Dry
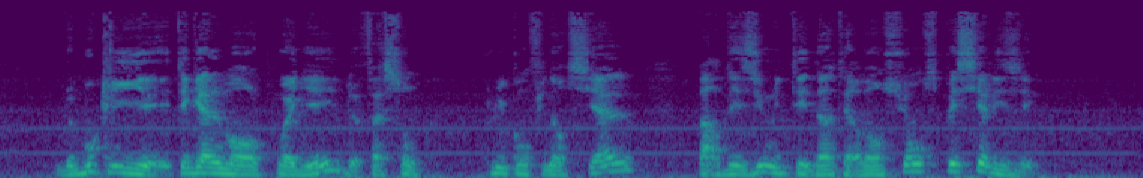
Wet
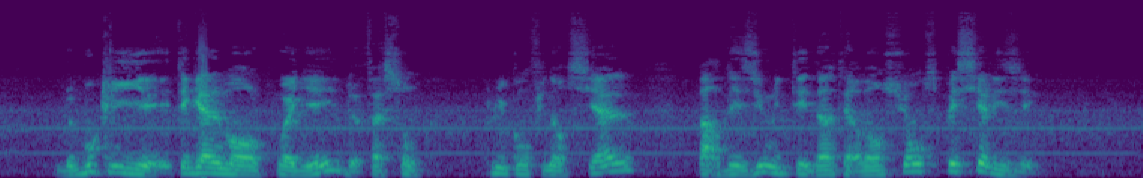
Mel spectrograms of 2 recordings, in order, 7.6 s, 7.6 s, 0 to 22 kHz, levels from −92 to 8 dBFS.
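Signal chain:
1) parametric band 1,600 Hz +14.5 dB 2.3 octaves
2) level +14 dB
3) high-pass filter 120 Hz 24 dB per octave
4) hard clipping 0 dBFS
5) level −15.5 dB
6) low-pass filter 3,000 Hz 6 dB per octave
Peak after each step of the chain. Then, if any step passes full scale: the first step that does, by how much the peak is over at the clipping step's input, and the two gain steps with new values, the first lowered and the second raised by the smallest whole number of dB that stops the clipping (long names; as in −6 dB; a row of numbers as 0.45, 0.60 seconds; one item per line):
−10.5, +3.5, +5.0, 0.0, −15.5, −15.5 dBFS
step 2, 5.0 dB
step 2 +9 dB, step 5 −10.5 dB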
